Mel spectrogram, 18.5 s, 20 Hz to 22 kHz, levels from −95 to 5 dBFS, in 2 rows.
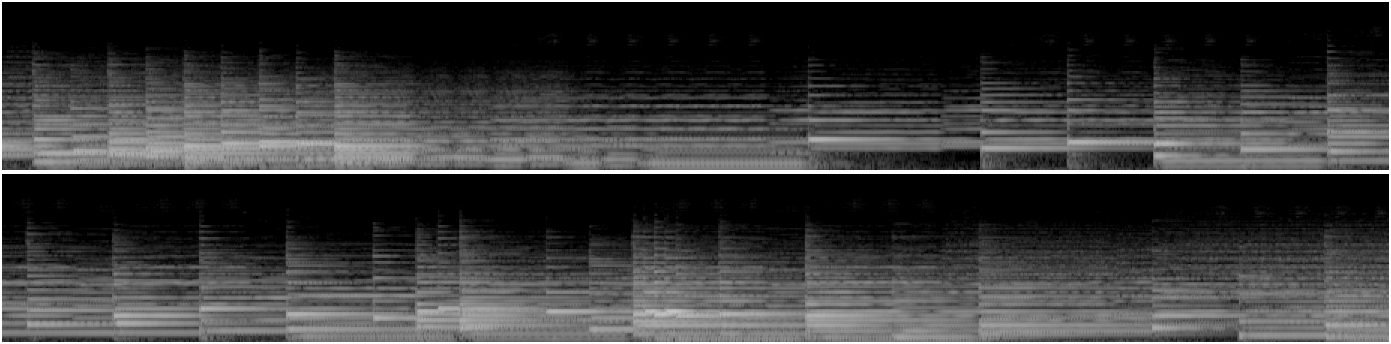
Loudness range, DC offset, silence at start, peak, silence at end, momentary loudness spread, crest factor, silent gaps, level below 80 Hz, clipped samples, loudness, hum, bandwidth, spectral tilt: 9 LU; under 0.1%; 0 s; -14 dBFS; 0 s; 13 LU; 18 dB; none; -56 dBFS; under 0.1%; -32 LUFS; none; 7.8 kHz; -7.5 dB/octave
